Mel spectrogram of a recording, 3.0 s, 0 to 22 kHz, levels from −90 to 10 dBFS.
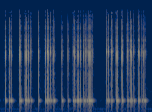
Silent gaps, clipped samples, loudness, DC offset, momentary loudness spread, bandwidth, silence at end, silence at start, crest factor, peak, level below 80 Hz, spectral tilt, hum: none; under 0.1%; -30 LUFS; under 0.1%; 3 LU; 15.5 kHz; 0.1 s; 0.1 s; 20 dB; -14 dBFS; -74 dBFS; 1 dB/octave; none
